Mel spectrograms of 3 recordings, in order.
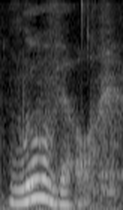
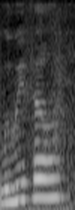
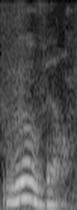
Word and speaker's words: Louisville: the Kentucky Derby that's right but it is pronounced Louisville so you can probably get away with saying Louisville but it's pronounced Louisville it's here in Kentucky can you see the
